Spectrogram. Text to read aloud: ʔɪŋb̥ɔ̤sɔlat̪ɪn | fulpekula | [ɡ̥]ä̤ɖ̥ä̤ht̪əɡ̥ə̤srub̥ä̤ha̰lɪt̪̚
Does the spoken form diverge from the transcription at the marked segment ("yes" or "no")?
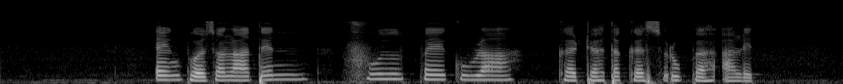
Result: no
